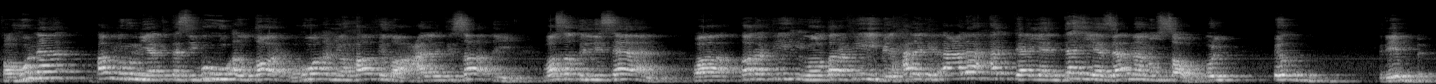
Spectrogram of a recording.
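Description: A man teaching the pronunciation of Arabic letters for Quran recitation, explaining step by step and slowly demonstrating the sounds. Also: high voice, darkish tone, distant mic. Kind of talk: tajweed phonetics lesson. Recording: echoey room, voice somewhat off-mic.

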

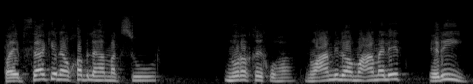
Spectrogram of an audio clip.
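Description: A man's voice: sits high, darkish tone. Patient man teaching recitation. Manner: patient, explanatory, addresses listeners as brothers; slows down to recite example verses. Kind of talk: tajweed lesson.

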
